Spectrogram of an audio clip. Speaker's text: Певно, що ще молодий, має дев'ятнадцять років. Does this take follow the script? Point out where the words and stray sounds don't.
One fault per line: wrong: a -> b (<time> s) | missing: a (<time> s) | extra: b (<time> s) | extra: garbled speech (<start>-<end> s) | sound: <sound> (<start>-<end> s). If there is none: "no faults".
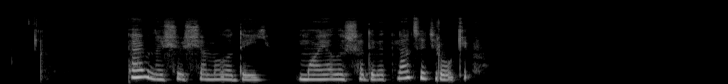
extra: лише (3.3 s)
